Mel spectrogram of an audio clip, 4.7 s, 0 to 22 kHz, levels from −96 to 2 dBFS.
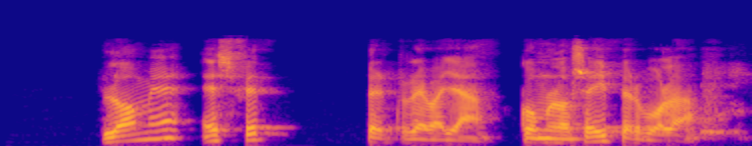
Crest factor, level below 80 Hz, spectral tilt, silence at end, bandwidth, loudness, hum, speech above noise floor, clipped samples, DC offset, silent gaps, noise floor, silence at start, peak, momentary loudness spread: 18 dB; -60 dBFS; -4.5 dB/octave; 0.05 s; 7.8 kHz; -18 LUFS; none; 69 dB; under 0.1%; under 0.1%; none; -87 dBFS; 0.65 s; -2 dBFS; 7 LU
